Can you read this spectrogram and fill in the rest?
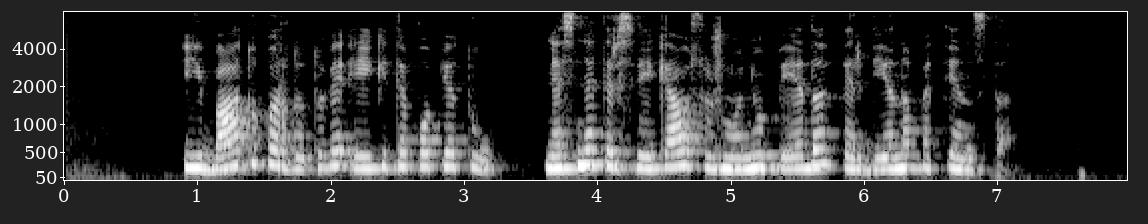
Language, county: Lithuanian, Telšiai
